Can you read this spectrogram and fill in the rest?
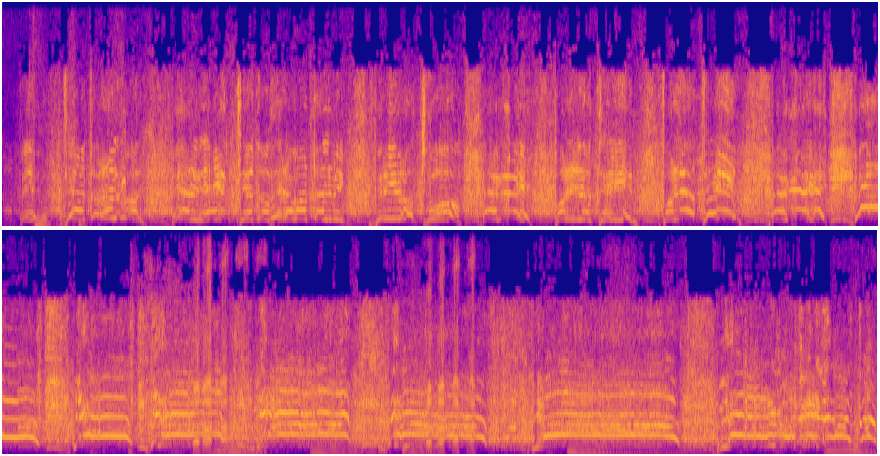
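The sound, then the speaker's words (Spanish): An Icelandic television sports commentator screams frantically over the goal that gave Iceland its historic qualification, his voice loud, hoarse and relentless for the whole stretch, pitch swooping up and down in long excited bursts with barely a pause for breath. “para mostrarles también a los oyentes de esa clasificación histórica de Islandia al narrador deportivo de la televisión de Islandia, cómo gritó ese gol literalmente que les dio la clasificación.”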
